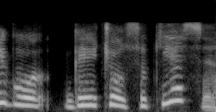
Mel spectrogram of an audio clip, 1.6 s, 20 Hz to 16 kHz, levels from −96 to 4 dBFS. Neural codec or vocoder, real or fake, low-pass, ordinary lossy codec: codec, 16 kHz, 2 kbps, FreqCodec, smaller model; fake; 7.2 kHz; AAC, 64 kbps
